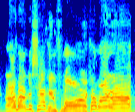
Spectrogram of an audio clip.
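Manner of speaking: high voice calling from upstairs; calling lion voice. Acted. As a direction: call them up as the lion.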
